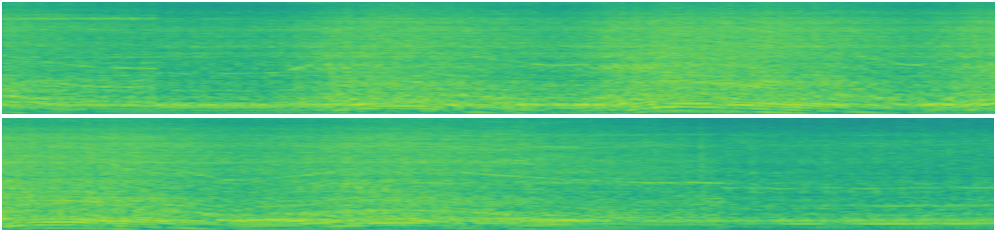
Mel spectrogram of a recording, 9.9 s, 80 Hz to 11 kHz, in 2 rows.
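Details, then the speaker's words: Citroen XM 3.0 24V V6, started cold, revving: clean rising and falling revs returning promptly to an even idle, no longer hanging high as before; running on all cylinders. "I really think it's running nicely now. It returns to idle pretty smoothly and quickly. It revs up nicely."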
